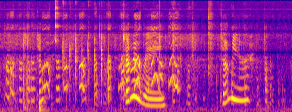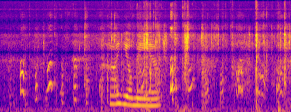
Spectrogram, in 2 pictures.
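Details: Two-week-old Doberman puppies from Bella and Mopar's first litter, eyes newly open, finding their barks: drawn-out, high whining cries that rise and bend, arriving in three separate bursts, with a person talking to the dogs between them.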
